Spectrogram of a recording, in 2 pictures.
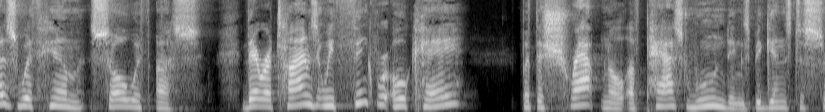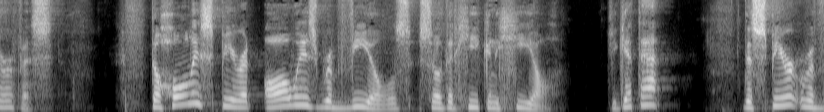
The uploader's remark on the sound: Originally recorded on September 15, 2013, at Fellowship Missionary Church, Fort Wayne, IN.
